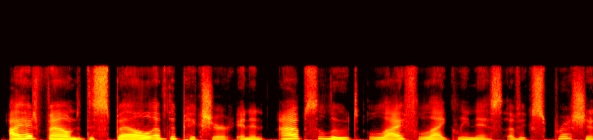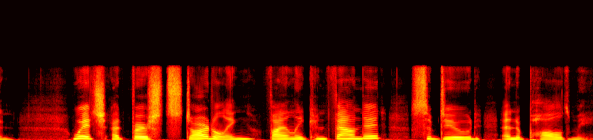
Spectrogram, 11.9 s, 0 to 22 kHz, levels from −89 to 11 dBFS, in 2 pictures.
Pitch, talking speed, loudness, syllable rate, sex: 235 Hz, 125 wpm, -19 LUFS, 4.2 syllables/s, female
